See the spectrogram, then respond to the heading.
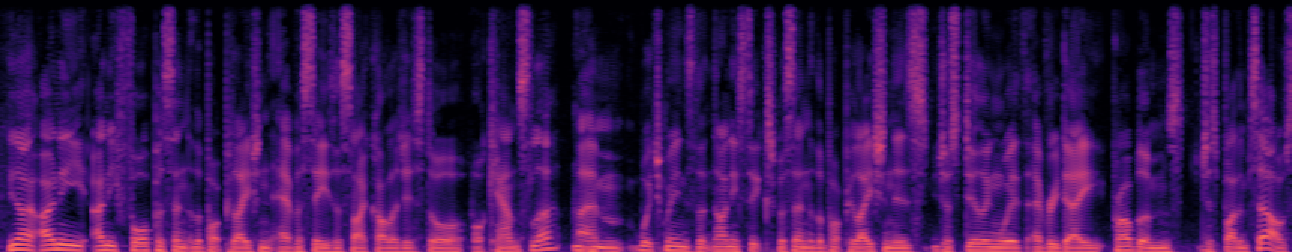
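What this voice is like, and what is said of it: English accent. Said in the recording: “I come from England, as you can probably hear from my accent”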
